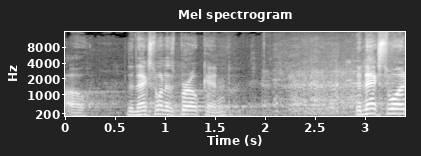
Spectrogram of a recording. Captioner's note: laughter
